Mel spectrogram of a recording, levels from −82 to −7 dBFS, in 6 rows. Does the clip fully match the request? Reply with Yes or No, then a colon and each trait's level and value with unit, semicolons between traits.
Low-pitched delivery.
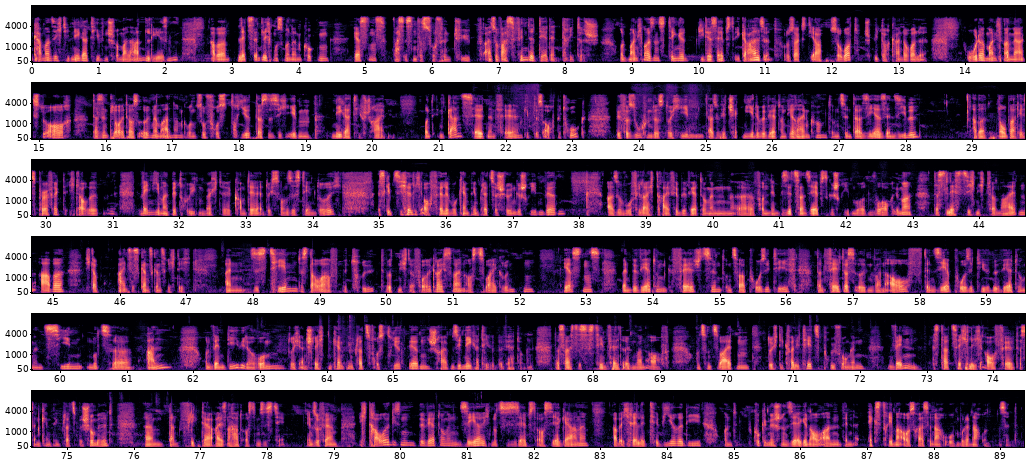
Yes: very low, 95 Hz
